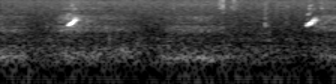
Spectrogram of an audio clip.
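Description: A bird chirping twice, each chirp short and rising in pitch, about a second and a half apart, over a faint low background rumble.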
